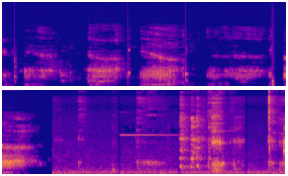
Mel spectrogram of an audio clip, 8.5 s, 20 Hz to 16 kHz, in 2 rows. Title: Girl Burp compilation clip 5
